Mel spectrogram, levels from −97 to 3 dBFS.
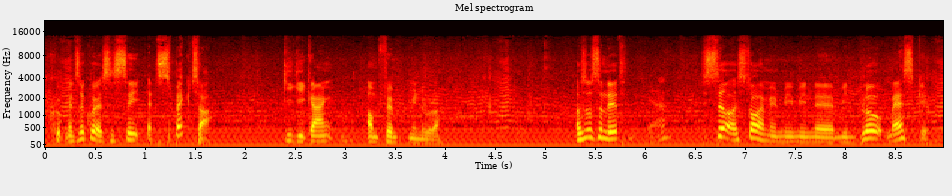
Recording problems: electrical hum; noticeable; throughout; 50 Hz, 15 dB below the speech

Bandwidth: 14.5 kHz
